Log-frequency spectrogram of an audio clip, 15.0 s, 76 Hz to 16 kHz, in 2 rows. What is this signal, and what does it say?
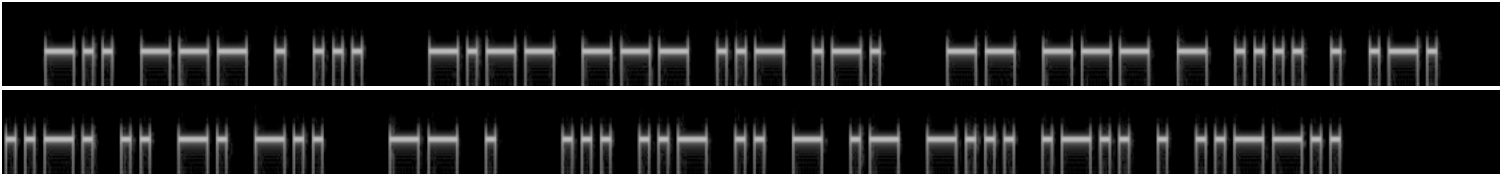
Morse code, heard as a keyed tone, about 25 wpm, 700 Hz. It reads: DOES YOUR MOTHER FIND ME SUITABLE?
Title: Sentences from Top 1400 Words 25wpm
